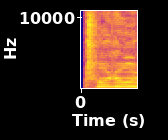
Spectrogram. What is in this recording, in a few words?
"chūzhōng", Chinese; 初中; junior high school; middle school; Education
